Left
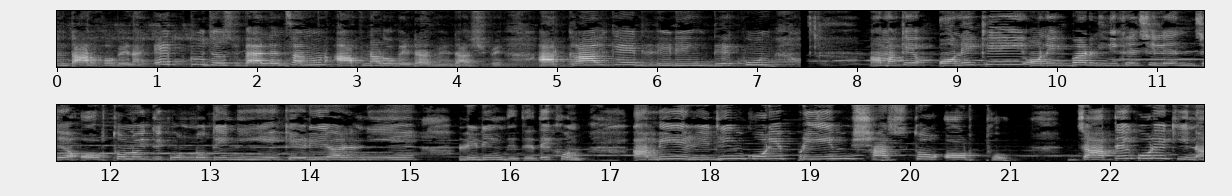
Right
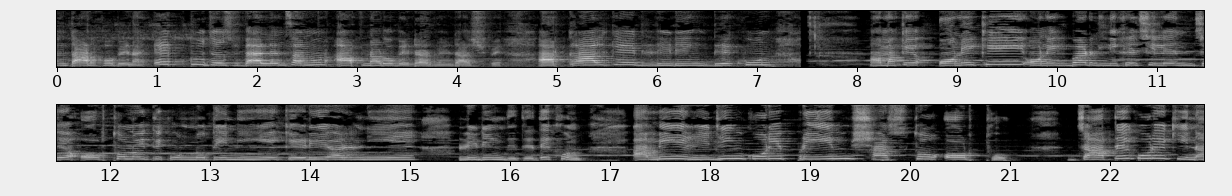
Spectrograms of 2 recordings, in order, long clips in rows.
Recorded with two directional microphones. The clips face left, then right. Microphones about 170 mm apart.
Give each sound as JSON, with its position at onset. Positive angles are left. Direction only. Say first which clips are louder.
{"t": 0.0, "sound": "a woman's voice", "louder": "right 1 dB", "side_deg": -25}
